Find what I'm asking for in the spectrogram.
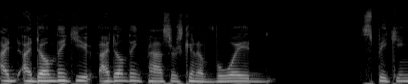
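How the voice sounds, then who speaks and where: A man with an ordinary speaking voice and an American accent talks at a moderate pace with fairly even intonation, the sound dry and close with no echo. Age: 40s. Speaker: author and church resources leader. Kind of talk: casual chat.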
